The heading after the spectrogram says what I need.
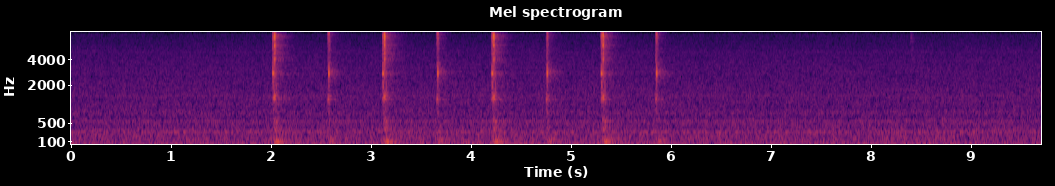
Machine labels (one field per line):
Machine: valve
